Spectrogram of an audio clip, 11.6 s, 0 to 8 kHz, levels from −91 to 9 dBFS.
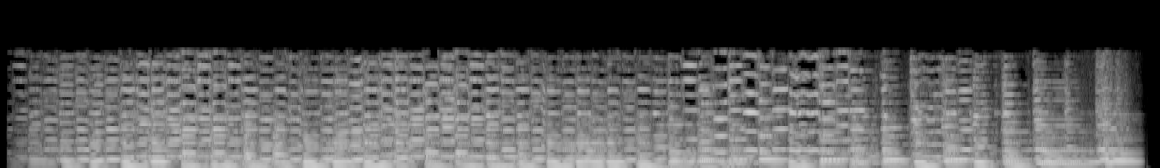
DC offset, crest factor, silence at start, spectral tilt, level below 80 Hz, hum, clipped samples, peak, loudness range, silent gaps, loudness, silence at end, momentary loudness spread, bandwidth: under 0.1%; 12 dB; 0.15 s; -10.5 dB/octave; -40 dBFS; none; under 0.1%; -2 dBFS; 1 LU; none; -16 LUFS; 0.15 s; 4 LU; 5.8 kHz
